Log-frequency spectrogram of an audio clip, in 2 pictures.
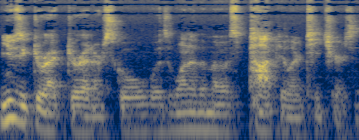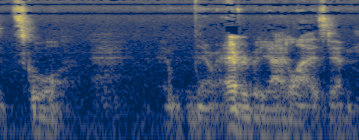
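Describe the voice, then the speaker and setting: Very deep, low-pitched man's voice, somewhat breathy, with ordinary pitch variation, big swings in loudness and a moderate pace, over light background noise. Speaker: storyteller in a performance program. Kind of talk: personal story monologue. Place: home room.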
